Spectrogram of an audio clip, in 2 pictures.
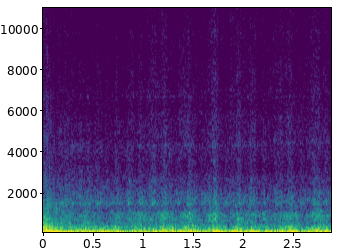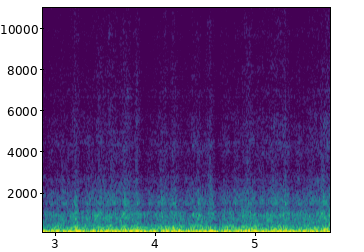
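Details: Willys DJ5 with new 4-into-1 exhaust with collector and over-axle pipes, in an enclosure: steady, even deep exhaust rumble with smooth regular beat, no misses or knocks; engine running cleanly.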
